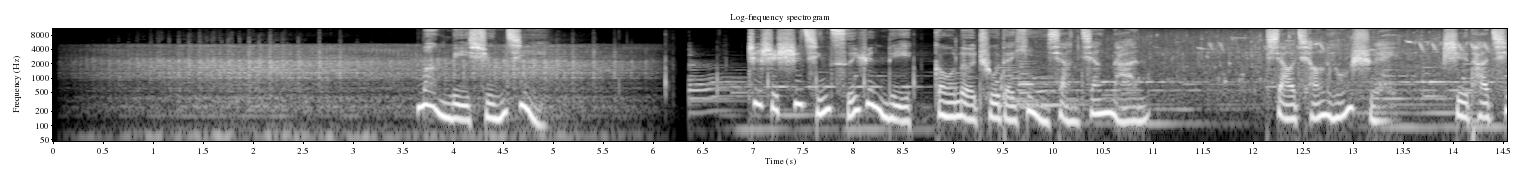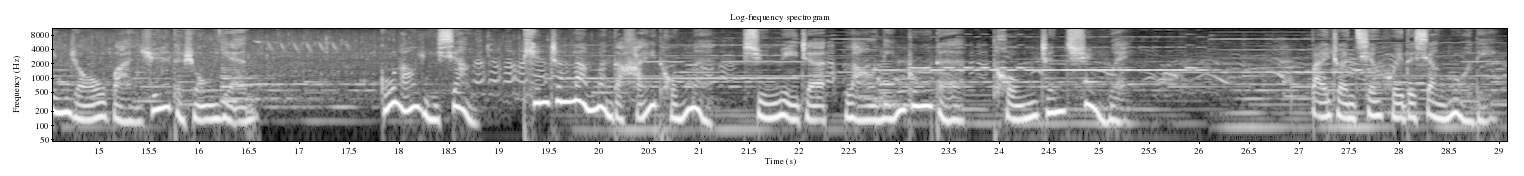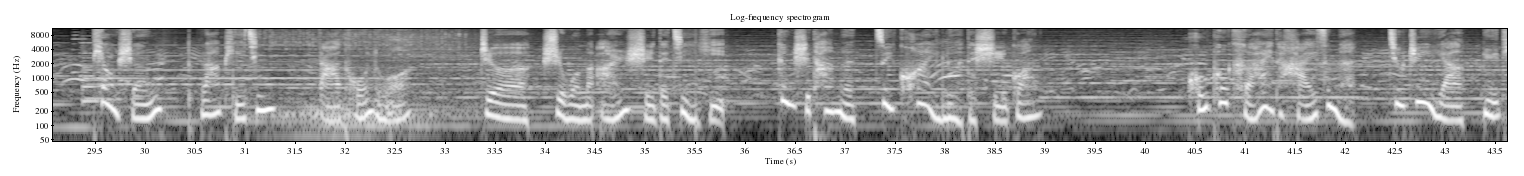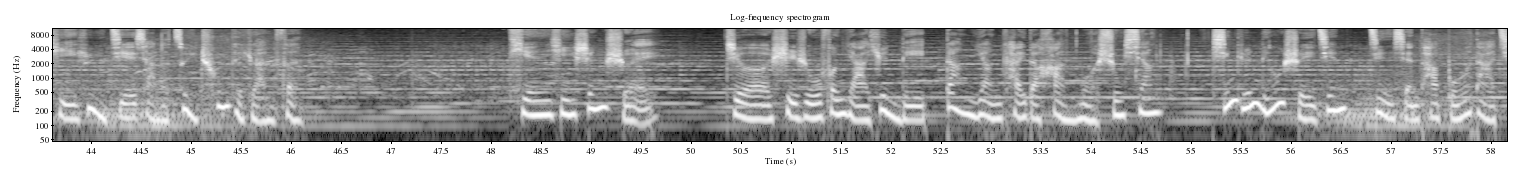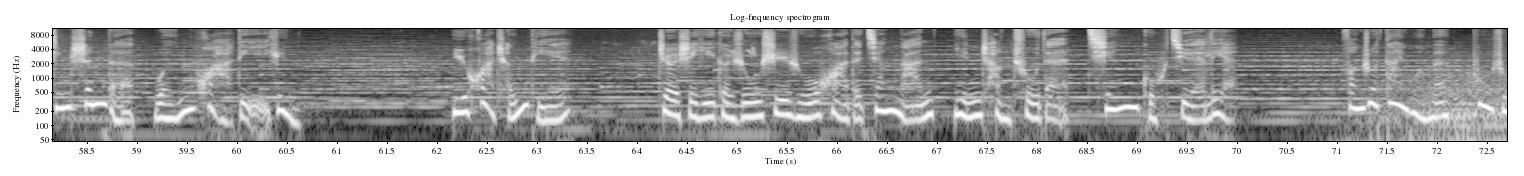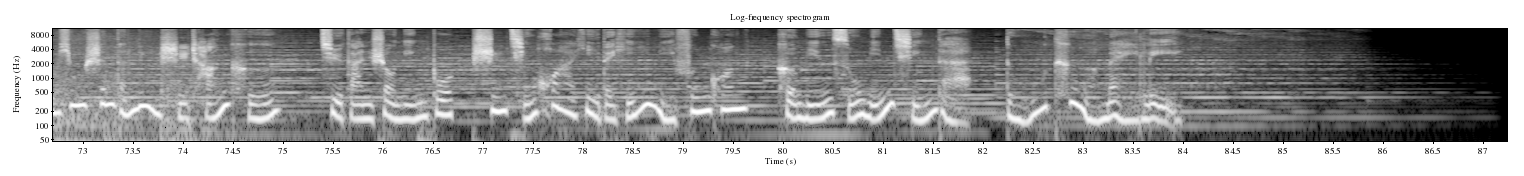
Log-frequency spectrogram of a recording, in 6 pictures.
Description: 女31号-城市宣传片配音-娓娓讲述-宁波风光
